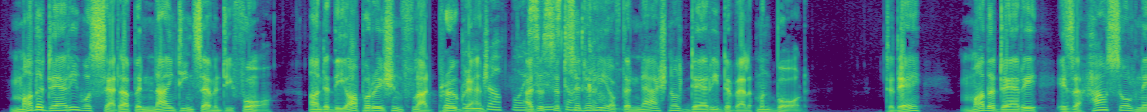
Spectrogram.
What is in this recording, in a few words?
English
